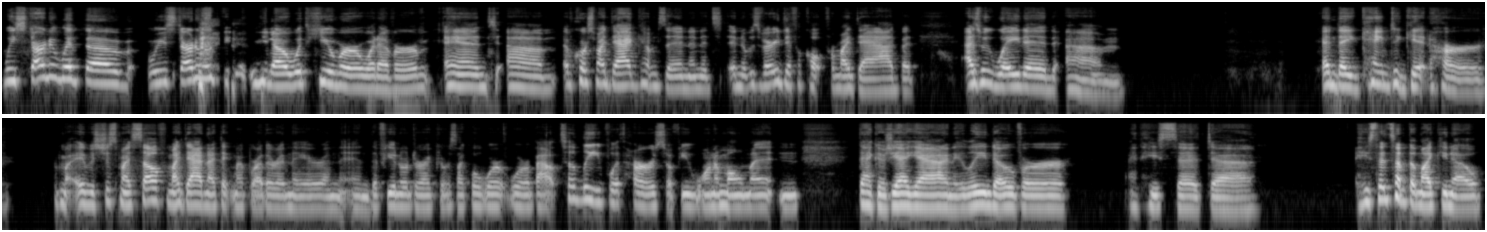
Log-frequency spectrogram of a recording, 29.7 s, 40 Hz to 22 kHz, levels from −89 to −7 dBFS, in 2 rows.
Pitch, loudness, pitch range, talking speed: 170 Hz, -26 LUFS, 145-205 Hz, 195 wpm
